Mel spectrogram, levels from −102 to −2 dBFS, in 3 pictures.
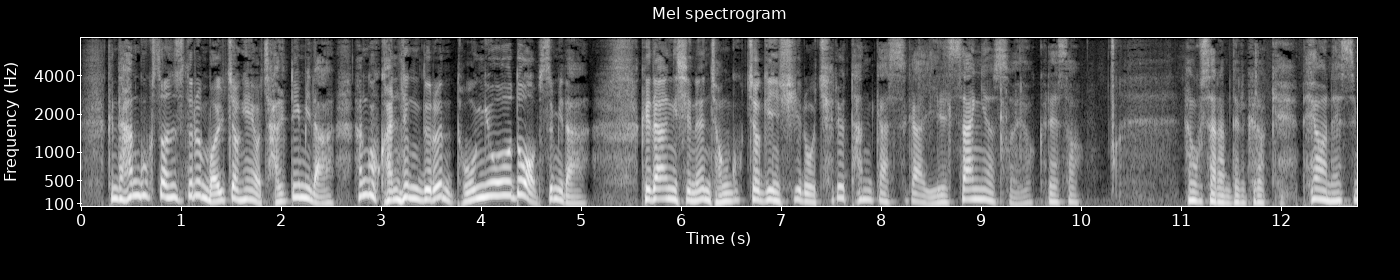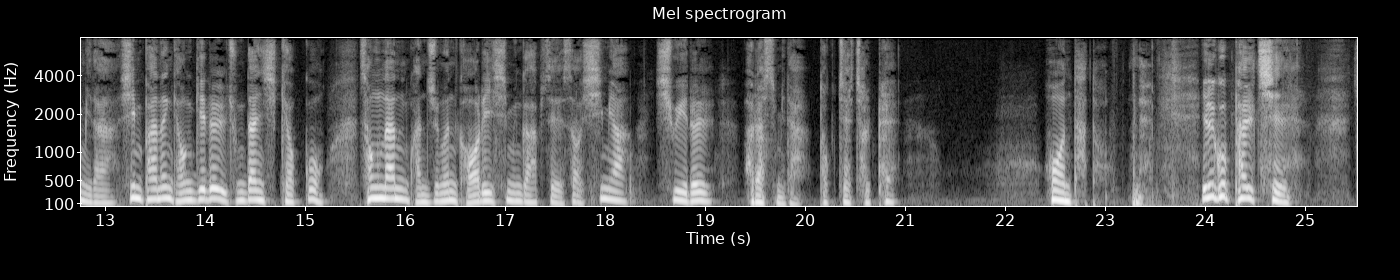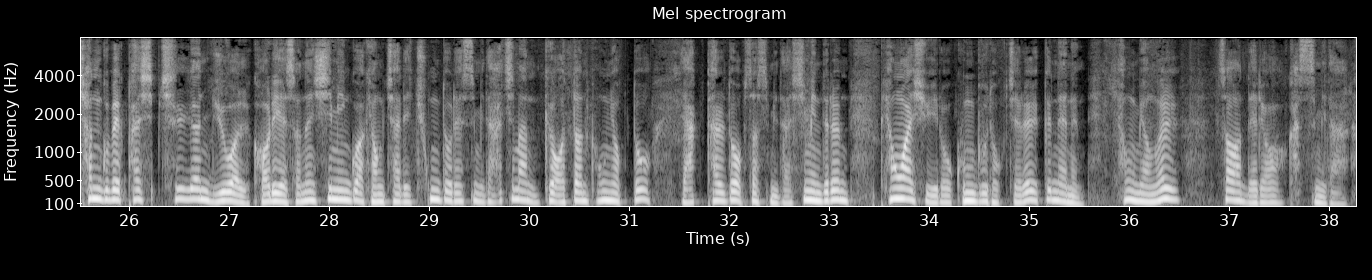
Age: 40-59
